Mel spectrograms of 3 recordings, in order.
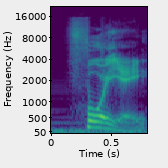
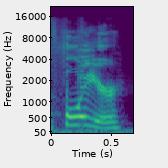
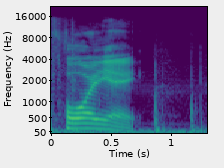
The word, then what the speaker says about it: foyer: This is pronounced foyer. Okay? It's not a foyer. It's a foyer.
